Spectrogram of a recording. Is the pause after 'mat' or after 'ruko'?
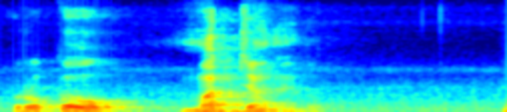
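after ruko. The pause falls after the word 'ruko'. Stop him; do not let him go. "उसको रोक के रखना, उसको जाना मत देना।"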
